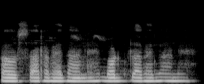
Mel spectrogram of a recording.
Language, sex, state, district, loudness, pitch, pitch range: Hindi, male, Uttar Pradesh, Gorakhpur, -19 LUFS, 155 Hz, 155-160 Hz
